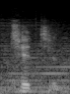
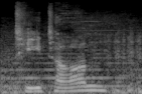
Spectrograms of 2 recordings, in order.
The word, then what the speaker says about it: Titan: about something yeah i i think it's supposed to be like teton like not quite like grand teton national park or whatever i don't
